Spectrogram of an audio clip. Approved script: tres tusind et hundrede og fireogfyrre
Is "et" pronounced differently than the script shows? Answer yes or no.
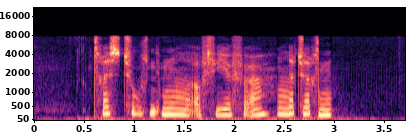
yes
